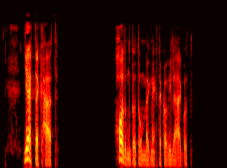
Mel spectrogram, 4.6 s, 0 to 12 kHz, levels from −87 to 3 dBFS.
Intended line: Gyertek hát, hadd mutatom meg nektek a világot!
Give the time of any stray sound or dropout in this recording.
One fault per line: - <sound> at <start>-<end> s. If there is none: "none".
none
